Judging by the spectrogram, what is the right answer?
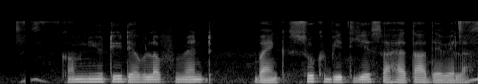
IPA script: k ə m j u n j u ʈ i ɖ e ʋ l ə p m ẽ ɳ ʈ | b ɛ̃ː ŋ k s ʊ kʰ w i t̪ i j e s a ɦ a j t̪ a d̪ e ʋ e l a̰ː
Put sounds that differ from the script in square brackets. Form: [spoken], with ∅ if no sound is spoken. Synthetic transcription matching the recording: k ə m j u n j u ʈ i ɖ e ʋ l ə p m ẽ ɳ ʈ | b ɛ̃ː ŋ k s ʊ kʰ [b] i t̪ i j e s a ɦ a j t̪ a d̪ e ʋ e l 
